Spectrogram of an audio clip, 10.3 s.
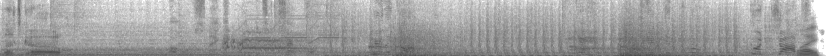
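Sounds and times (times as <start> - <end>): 
speech: 0.1 - 1.0, 2.2 - 5.4, 9.5 - 10.3
gunfire in video game Metal Gear Solid: 3.8 - 10.1.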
